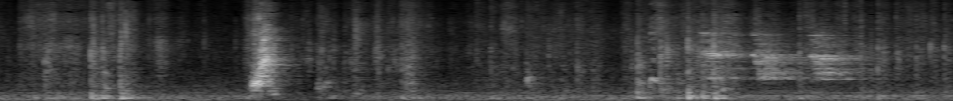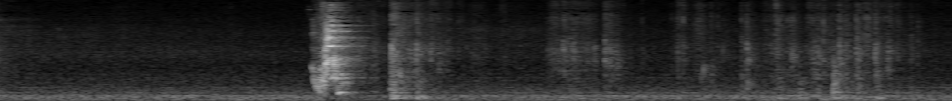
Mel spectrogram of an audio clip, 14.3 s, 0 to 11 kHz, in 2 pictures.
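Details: A male red-coated dog born 1 July 2018, kept at a pet shop, gives two sharp, high yelping barks about eight seconds apart, with handling noises and rustling between them.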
